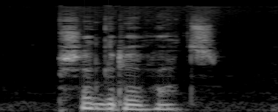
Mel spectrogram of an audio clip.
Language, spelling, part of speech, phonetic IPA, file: Polish, przegrywać, verb, [pʃɛˈɡrɨvat͡ɕ], LL-Q809 (pol)-przegrywać.wav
